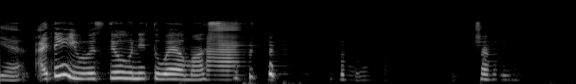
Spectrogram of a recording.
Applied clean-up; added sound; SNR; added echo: neural mask model DeepFilterNet 3.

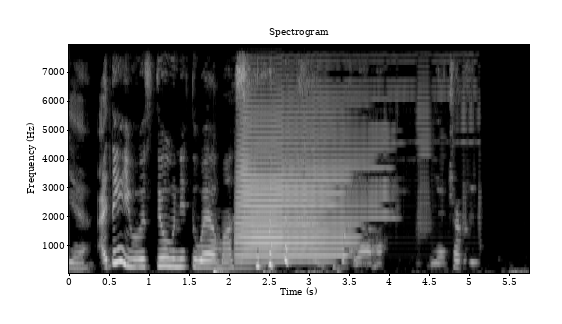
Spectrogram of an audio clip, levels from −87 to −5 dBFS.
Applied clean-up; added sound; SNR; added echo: classical method Wiener filter.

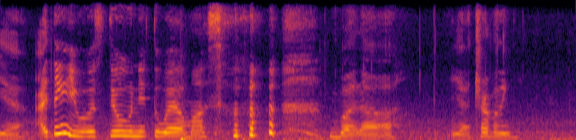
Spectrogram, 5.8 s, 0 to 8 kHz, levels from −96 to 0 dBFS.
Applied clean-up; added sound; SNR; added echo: none; none; none; none.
